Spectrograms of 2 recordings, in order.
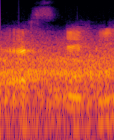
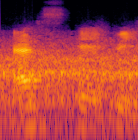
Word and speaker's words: SAP: Let me tell you the pronunciation SAP. Some people call it SAP. Actually it's not SAP. When we go to pronounce a word in the capital letters, specific keywords that called by word by word, character by character, like SAP.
